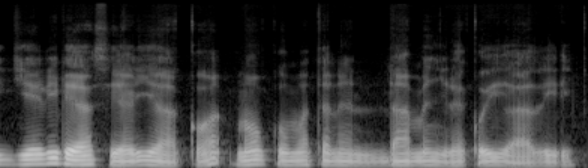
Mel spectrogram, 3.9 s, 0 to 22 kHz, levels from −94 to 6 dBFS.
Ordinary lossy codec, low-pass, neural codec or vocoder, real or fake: none; 19.8 kHz; codec, 44.1 kHz, 7.8 kbps, DAC; fake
